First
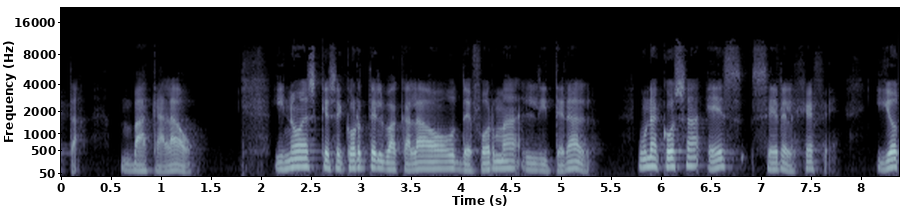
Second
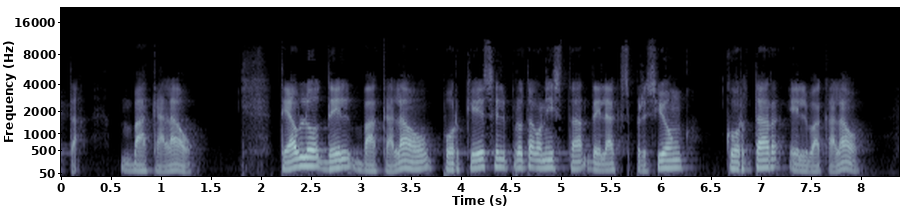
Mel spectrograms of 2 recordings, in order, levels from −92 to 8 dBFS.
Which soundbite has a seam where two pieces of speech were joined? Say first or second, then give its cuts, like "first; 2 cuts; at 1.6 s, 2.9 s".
first; 2 cuts; at 2.1 s, 5.7 s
